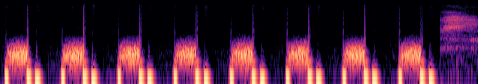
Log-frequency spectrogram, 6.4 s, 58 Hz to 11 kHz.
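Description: Regular heartbeat at about 80 a minute, each beat followed by an extra soft, low thud that gives a galloping rhythm: an S3 gallop.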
